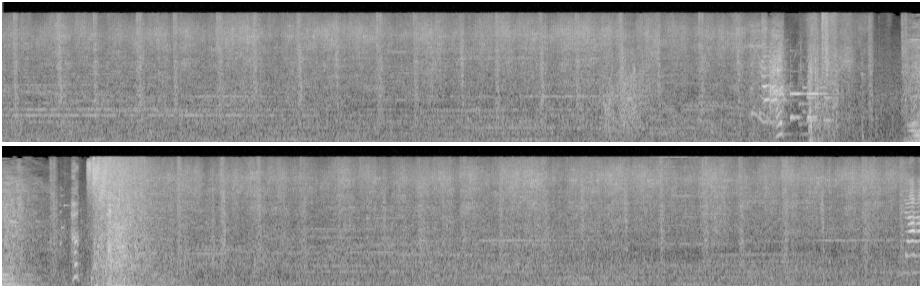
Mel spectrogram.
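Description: A wheel rolls and rumbles over sand.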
